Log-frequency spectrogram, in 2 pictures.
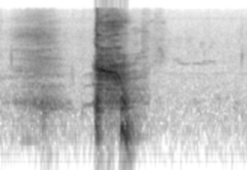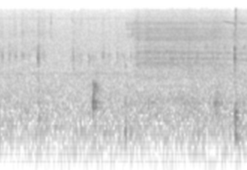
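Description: A man's single loud cough about a second in, after a breath in.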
